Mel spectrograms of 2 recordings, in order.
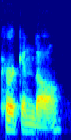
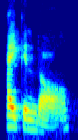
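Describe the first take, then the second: First: The name begins with a 'kir' sound. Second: The name begins with a 'kai' sound. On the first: This is how people in Texas say the name. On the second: This is the name's usual pronunciation.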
